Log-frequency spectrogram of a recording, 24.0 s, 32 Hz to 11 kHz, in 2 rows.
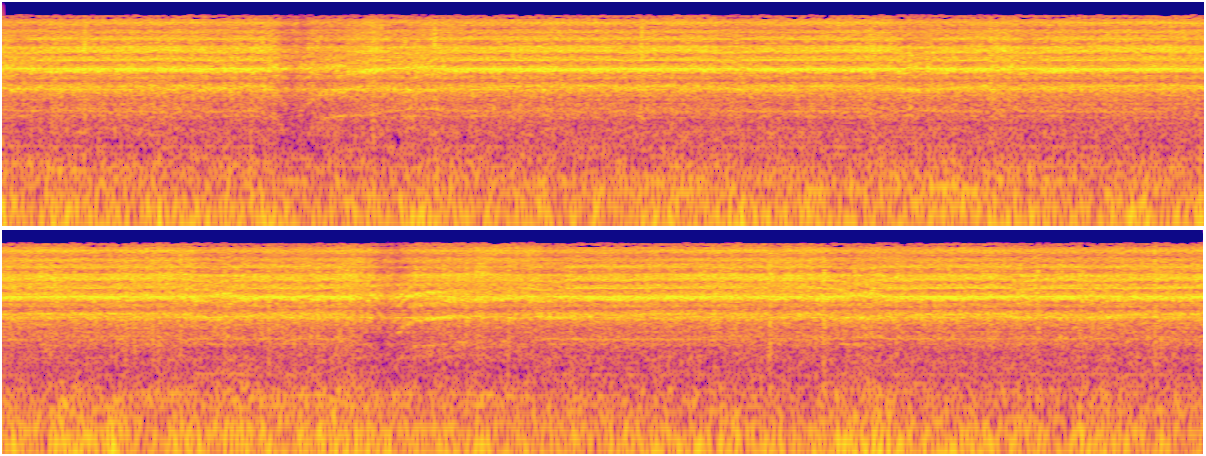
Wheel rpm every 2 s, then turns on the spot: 160, 140, 160, 160, 160, 160, 160, 160, 150, 160, 160, 160.
none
